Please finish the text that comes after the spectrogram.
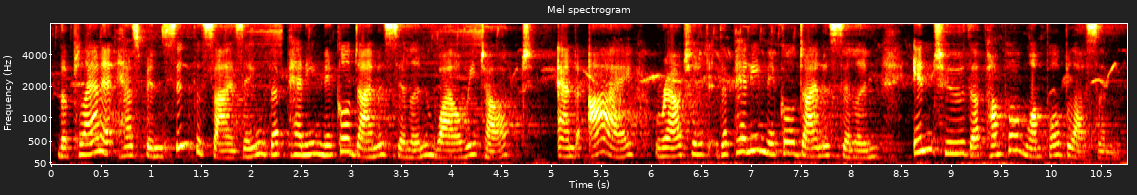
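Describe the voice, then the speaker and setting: A woman's voice: mid-range voice, animated, lightly acted. Echoing, matter-of-fact android woman, acted out by a woman. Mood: calm, reassuring. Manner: measured, literal-minded, explanatory. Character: gentle, matter-of-fact female planet-powering starship android. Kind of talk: children's radio play acting. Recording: echoey hall reverb, music behind.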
